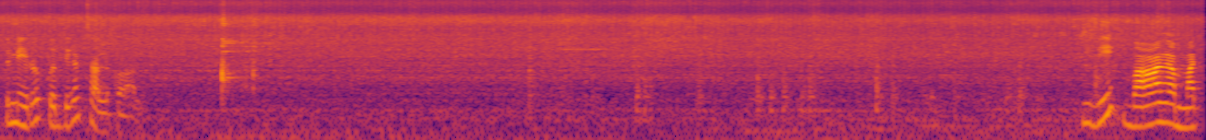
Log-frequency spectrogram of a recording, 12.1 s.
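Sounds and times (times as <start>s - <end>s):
vegetables sizzling in a pan: 0.0s - 12.0s
wooden spatula taps and scrapes: 6.4s - 9.4s, 10.0s - 11.1s.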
